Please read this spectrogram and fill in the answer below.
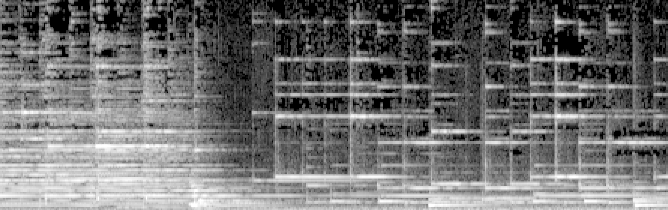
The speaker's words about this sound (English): A handbell is different from, say, a dinner bell in that the clapper is fixed so that it only moves in a north-south parallel. It doesn't sort of clang in any direction like a dinner bell might.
